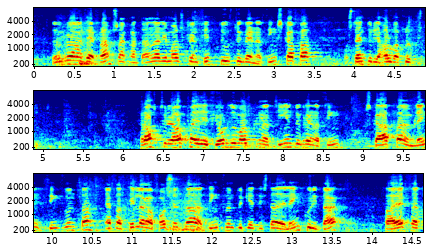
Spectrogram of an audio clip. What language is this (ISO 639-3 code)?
isl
